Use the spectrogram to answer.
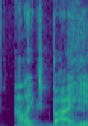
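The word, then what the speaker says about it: Alex Valle: His name is Alex Baye with full Spanish pronunciation.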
